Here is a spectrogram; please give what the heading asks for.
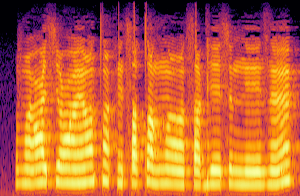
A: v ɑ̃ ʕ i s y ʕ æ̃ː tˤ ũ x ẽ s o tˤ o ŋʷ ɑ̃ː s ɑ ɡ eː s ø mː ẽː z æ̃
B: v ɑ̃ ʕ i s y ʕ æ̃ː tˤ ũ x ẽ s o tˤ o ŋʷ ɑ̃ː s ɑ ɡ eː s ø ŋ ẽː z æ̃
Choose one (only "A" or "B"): B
